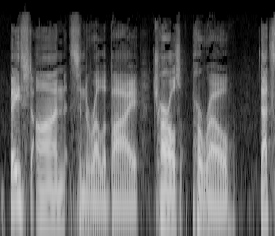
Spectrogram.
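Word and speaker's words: Perrault: Based on Cinderella by Charles Perau.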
